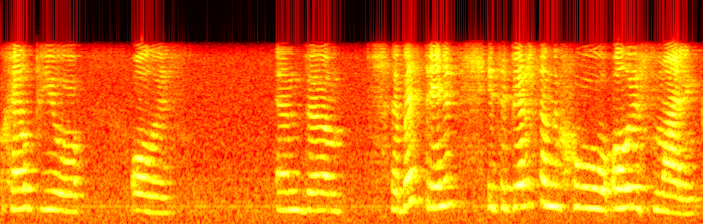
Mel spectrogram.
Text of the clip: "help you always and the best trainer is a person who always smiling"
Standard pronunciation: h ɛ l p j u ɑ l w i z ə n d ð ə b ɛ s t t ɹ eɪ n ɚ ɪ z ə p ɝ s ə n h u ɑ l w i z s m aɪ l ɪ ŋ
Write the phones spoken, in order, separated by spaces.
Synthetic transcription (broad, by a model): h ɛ l p j u ɑ l w i z ə n d ð ə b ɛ s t t ɹ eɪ n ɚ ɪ s ə p ɝ s ə n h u ɑ l w i z s m aɪ l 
